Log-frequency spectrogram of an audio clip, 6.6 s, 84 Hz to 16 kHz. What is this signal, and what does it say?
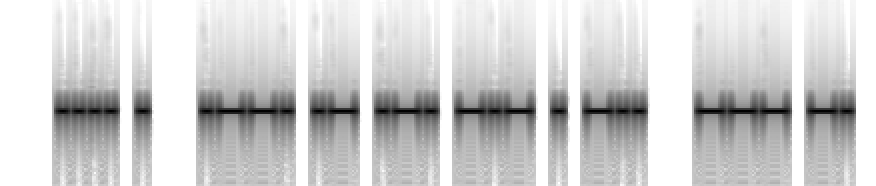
Morse code, heard as a keyed tone, about 20 wpm, 700 Hz. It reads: HE PARKED ON
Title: Sentences with 4-Word Phrases - Spoken Beginning - 20wpm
